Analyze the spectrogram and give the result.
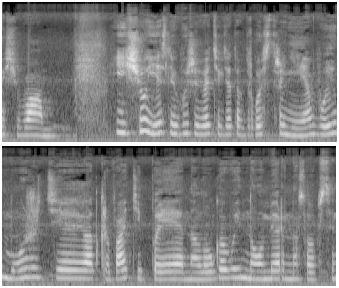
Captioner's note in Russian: фыркает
